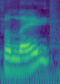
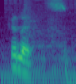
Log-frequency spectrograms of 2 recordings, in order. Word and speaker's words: fillet: Fish fillet. That's why like the fish without bone. It's pronounced fish fillets. What? Yes, but in America they're gonna say fillet because fillet is French, right? And then they're gonna use that. But in Britain, yeah, they're not gonna say it like that.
